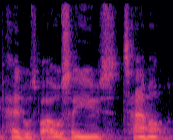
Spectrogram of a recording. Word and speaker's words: Tama: I call them Tama. People call them Tama. That's because it's pronounced Tama. Yeah, I still want Tama. It's an accent. We'll put it down on a London accent thing.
